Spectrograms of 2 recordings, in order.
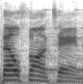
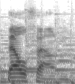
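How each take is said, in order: First: The name ends in a French-like 'fontaine' sound. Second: The name ends like the English word 'fountain'. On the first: The speaker calls it wrong. "it's not Bellefontaine" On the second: The speaker calls it right. "That's how you say it"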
